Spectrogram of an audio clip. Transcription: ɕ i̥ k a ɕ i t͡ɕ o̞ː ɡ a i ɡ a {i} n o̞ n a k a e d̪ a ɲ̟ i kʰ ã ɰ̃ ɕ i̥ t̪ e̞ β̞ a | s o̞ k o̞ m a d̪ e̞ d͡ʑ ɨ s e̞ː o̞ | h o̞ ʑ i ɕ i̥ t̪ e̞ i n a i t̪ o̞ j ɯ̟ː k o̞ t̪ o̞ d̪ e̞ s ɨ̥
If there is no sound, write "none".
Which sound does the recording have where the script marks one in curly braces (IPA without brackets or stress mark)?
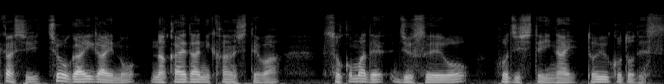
i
